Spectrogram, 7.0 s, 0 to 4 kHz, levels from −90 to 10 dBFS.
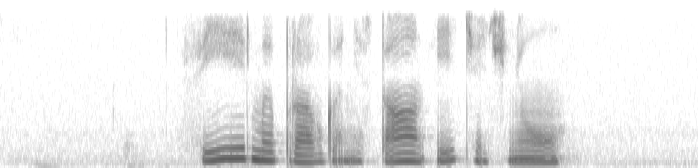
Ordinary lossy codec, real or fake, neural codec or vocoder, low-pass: none; real; none; 3.6 kHz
